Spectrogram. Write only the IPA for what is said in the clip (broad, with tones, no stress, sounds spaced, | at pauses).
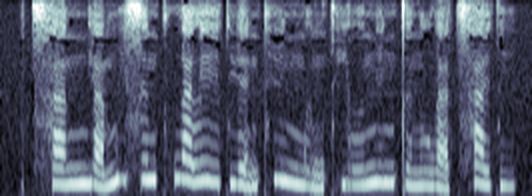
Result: t͡sʰ a˨˦ n n̪ j ä̰˨˩ m i˥˨ s ə˦ n t̪ʰ w ä˥˨ l e˥˨ ɪ̯ t̪ ɥ ɛ̰˨˩ n t̪ʰ y˥˨ n m ɤ̰˨˩ ŋ t̪ʰ j o˨˦ ʊ̯ n̪ y˦ n t̪ ə˨˦ n l w ä̰˨˩ t͡sʰ a˥˨ ɪ̯ t̪ i˩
